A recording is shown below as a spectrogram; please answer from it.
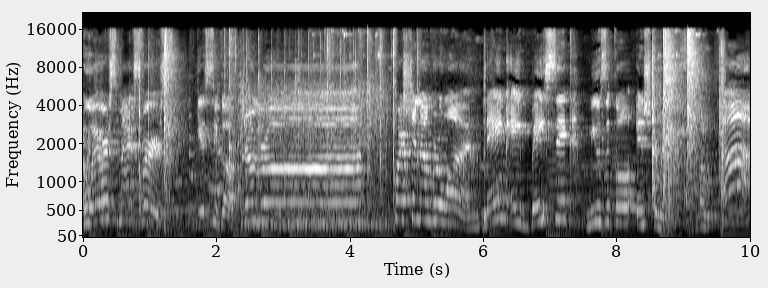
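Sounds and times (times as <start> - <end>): vocal drum roll: 2.2 - 5.4.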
